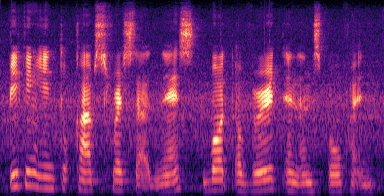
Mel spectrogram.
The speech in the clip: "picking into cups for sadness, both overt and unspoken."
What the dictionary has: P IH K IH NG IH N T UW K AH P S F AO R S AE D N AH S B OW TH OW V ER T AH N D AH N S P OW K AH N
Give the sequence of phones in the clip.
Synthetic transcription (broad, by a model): P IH K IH NG IH N T UW K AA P S F AO R S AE D N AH S B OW T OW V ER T AH N D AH N S P OW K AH N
